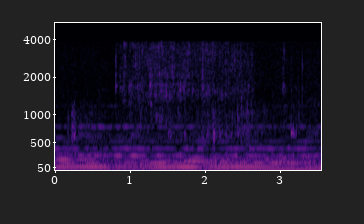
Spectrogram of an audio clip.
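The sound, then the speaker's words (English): Water is poured out as a libation to the west in a steady, unbroken stream for a few seconds, over a low resonant hum. Nobody speaks. “I pour libations to the west and I say Ashe.”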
